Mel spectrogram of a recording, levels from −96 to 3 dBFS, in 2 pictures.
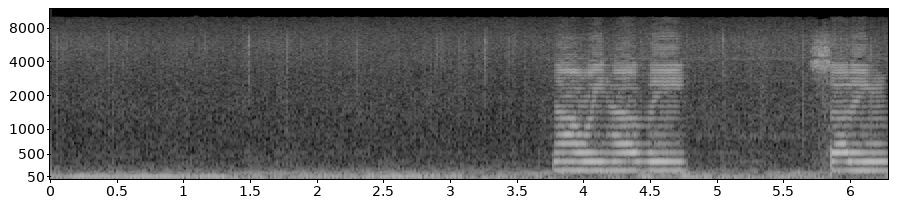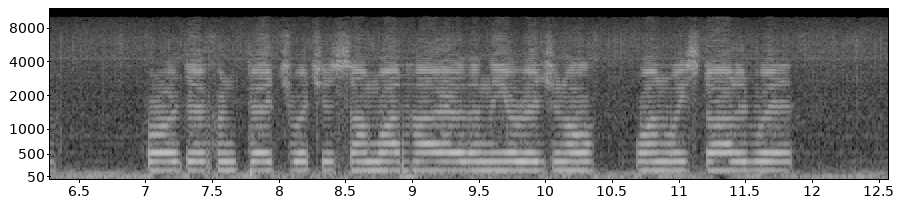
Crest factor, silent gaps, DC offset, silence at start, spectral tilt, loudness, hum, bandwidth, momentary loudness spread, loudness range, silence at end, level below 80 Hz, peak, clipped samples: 14 dB; none; under 0.1%; 0 s; -4 dB/octave; -27 LUFS; 60 Hz at -45 dBFS; 10.5 kHz; 15 LU; 9 LU; 0 s; -40 dBFS; -16 dBFS; under 0.1%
